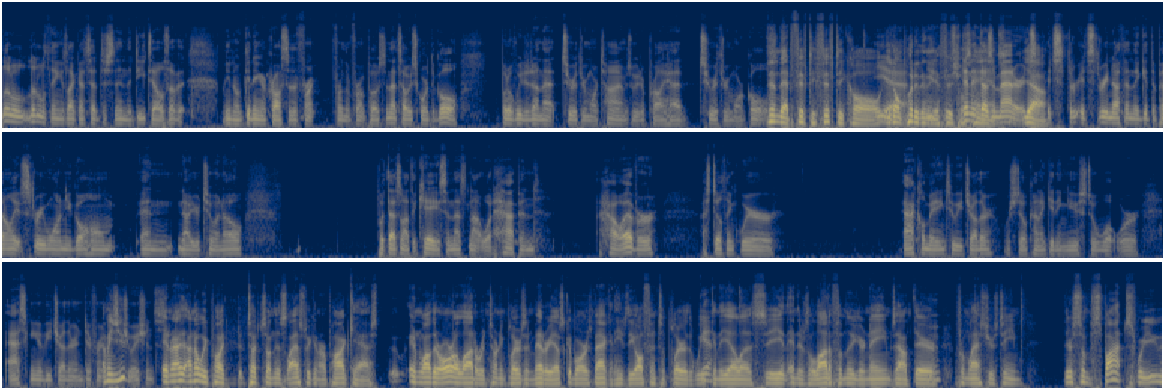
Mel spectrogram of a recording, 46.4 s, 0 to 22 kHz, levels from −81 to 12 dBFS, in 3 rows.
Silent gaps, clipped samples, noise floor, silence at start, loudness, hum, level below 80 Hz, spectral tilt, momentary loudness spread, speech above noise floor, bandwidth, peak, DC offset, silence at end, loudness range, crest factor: none; under 0.1%; -69 dBFS; 0 s; -24 LUFS; none; -56 dBFS; -5.5 dB/octave; 17 LU; 45 dB; 16 kHz; -2 dBFS; under 0.1%; 0 s; 14 LU; 22 dB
